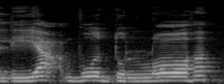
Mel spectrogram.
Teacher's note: یہاں پر لام مشدد ہے، اور دال کو لام کے ساتھ ملا کر پڑھا جائے گا، لیعبد اللہ، اور یہاں پر لام جو ہے موٹی پڑھی جائے گی، کیونکہ اللہ کی لام سے پہلے پیش آ رہی ہے تو یہ لام موٹی پڑھی جائے گی، اور ایک کھڑی زبر بھی 1 الف کی مقدار کھینچ کے بھی پڑھا جائے گا۔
